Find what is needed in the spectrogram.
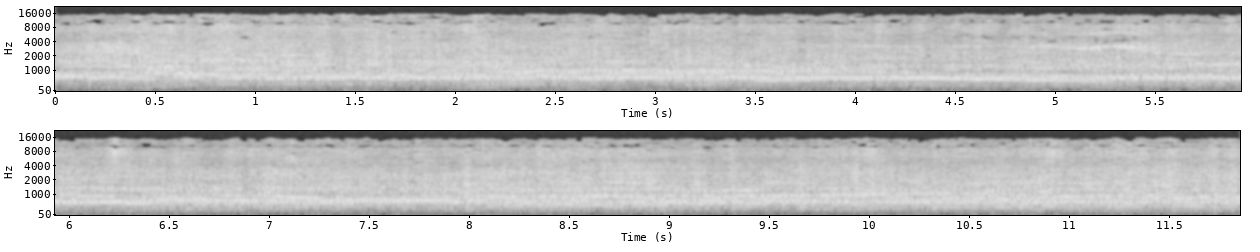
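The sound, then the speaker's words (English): A loud, restless crowd of hecklers jeers and boos without letup at Don Jr.'s book launch event for Triggered with Charlie Kirk, many voices shouting over one another in a dense, steady roar for the whole stretch. “to launch the book and do some shtick on it with Charlie Kirk and another interviewer, the event descended into madness pretty quickly with hectors and booing, and people weren't allowed to ask questions, which I guess made them annoyed as well.”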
